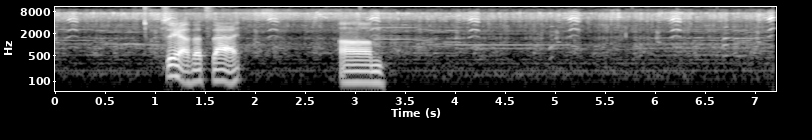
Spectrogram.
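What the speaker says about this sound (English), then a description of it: "Yeah, I'm carrying a chicken." A cucco, the chicken in Zelda Ocarina of Time 3D, squawks in a few loud harmonic bursts over quiet game ambience, with a brief remark from a player in between.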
